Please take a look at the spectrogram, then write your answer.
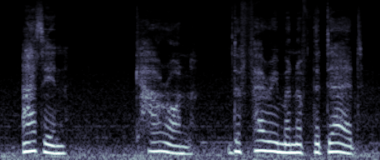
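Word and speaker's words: Charon: it's just as you described it only your pronunciation is a little off the name you heard wasn't karen it was c h a r o n as in caron the ferryman of the dead oh who in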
